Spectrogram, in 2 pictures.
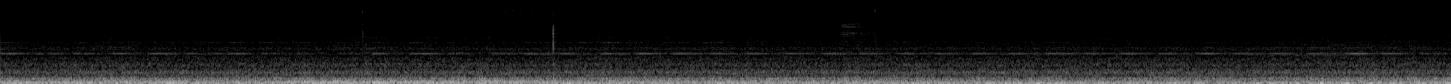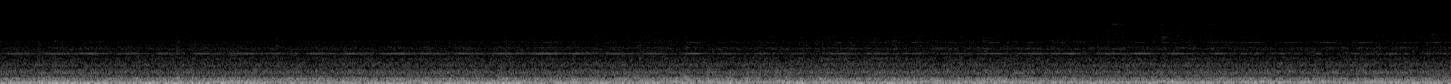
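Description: Double-stack intermodal freight train rolling past: a steady low rumble of its well cars' wheels on the rails, with a faint steady high tone over it.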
